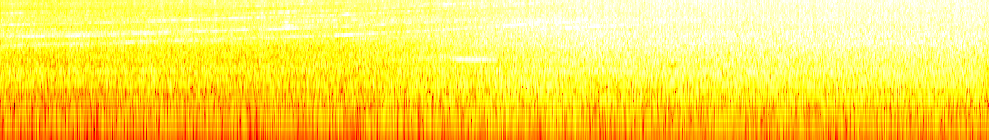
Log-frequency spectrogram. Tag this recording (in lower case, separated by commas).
fixed-wing aircraft, vehicle, aircraft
